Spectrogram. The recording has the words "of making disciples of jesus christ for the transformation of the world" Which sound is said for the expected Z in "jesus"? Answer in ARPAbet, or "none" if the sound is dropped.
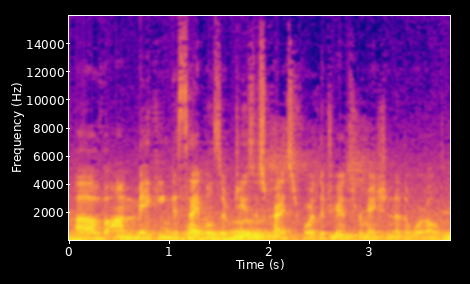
Z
